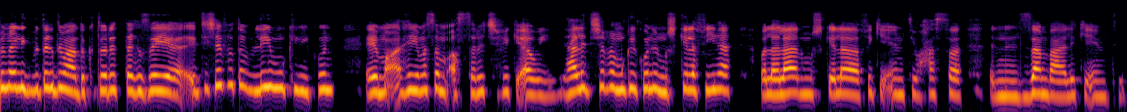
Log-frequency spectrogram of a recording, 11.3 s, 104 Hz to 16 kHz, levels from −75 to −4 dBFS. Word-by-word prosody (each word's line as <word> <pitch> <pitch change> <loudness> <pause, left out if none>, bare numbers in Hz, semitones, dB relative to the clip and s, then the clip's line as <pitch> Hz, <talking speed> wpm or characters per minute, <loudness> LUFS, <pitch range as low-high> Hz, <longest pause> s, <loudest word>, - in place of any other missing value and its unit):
بما 315 0 +5
إنكِ 305 -3 +3
بتاخدي 305 +1 +2
مع 275 -3 +5
دكتورة 260 +3 0
تغذية، 265 0 +3
أنتِ 250 +5 -3
شايفة 350 +4 0
طَب 345 -3 -4
ليه 310 +4 +3
ممكن 295 -2 +1
يكون، 280 +2 0 0.3
آآ 255 - +5
ما 245 0 0
هي 280 0 +3
مثلًا 280 +1 0
ما 255 - -2
أثّرتش 255 +2 -4
فيكِ 255 -1 -6
أوي؟ 220 -2 -1
هل 265 +3 +5
أنتِ 275 -4 -2
شايفة 320 +1 -1
إن - - +3
ممكن 290 +2 +2
يكون 300 +2 0
المشكلة 280 +2 +1
فيها؟ 280 0 -1 0.3
والّا 225 0 +2
لا، 245 +1 +6
المشكلة 235 -1 0
فيكِ 235 +2 -11
أنتِ، 235 0 -7
وحاسة 230 -1 -6 0.3
إن 215 0 -3
الذنب 230 +3 +1
عليكِ 215 +1 -3
أنتِ؟ 210 -1 -9
260 Hz, 200 wpm, -23 LUFS, 235-285 Hz, 0.3 s, لا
